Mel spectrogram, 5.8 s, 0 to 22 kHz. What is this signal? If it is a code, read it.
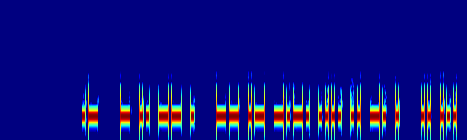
Morse code, heard as a keyed tone, about 28 wpm, 700 Hz. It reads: A TIME MACHINE IS
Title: A Sound Of Thunder 30wpm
